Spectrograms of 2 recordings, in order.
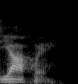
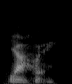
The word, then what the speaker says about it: Yahweh: And the best pronunciation we've got in English is Yahweh. Yahweh.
